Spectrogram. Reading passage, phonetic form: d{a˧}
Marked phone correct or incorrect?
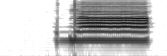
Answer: incorrect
